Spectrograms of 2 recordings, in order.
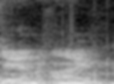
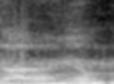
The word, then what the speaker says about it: Anahim: Not as Anaheim. Not Anaheim, John. I think it's Anaheim. It's ANAHIM, yeah. Okay, here we go again. They prefer to pronounce with the him on it because they get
